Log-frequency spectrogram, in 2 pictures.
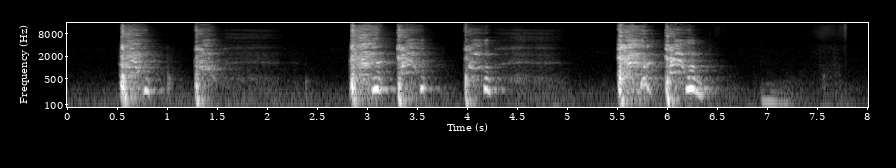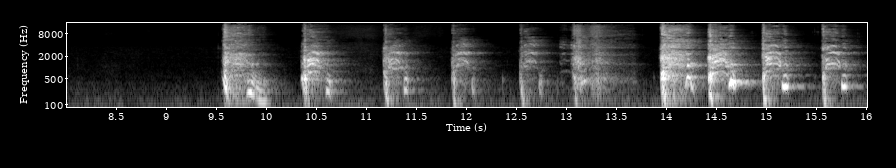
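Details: Persistent dry cough, described as nonstop: about eighteen short coughs in sixteen seconds, in clusters with brief pauses; cough.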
